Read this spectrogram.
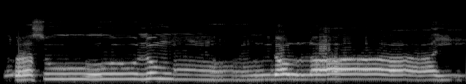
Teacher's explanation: তানবিনের পরে ইউ মিনের 4টি অক্ষরের মধ্যে মিম এসেছে, তাই তানবিনকে একালিফ গুন্না করে পড়তে হবে, একে ইদগামে নাকিস বলে।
